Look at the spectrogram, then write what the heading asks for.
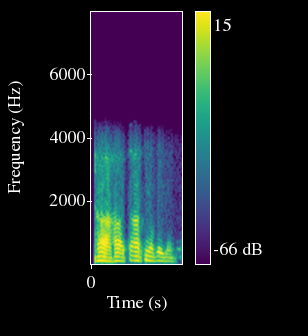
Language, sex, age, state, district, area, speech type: Sindhi, male, 60+, Delhi, South Delhi, rural, conversation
